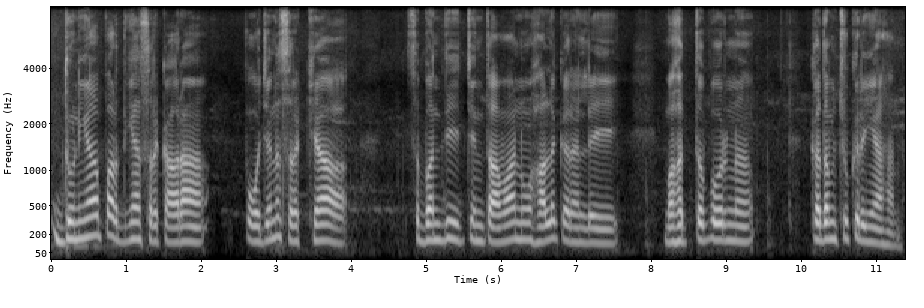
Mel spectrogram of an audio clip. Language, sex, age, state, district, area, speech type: Punjabi, male, 45-60, Punjab, Faridkot, urban, spontaneous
